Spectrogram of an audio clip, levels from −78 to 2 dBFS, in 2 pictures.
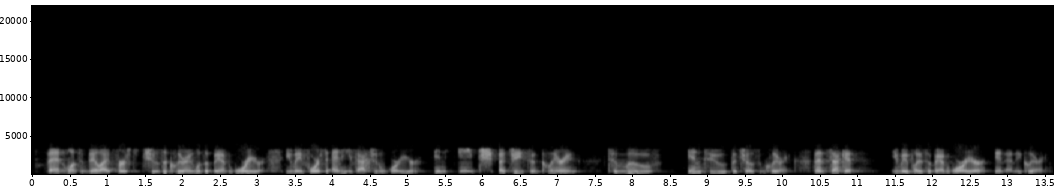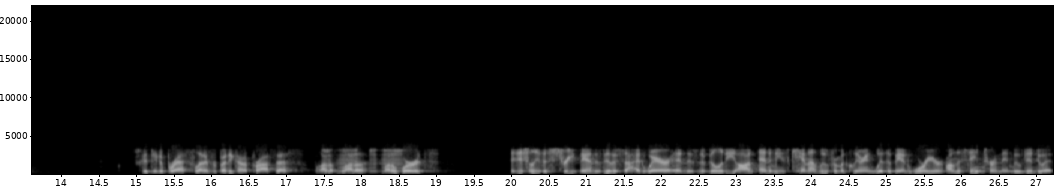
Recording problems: phone-call audio; nothing above 3.5 kHz

